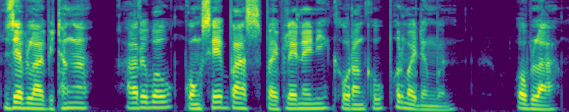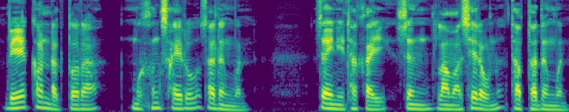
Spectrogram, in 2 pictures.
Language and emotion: Bodo, sad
